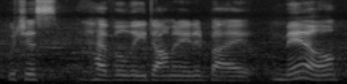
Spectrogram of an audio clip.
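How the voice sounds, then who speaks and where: A young woman composer from Argentina, answering interview questions in a relaxed way and often saying "like". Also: fairly low pitch, moderate pace, crowd noise. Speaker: composer and singer. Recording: noisy background.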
